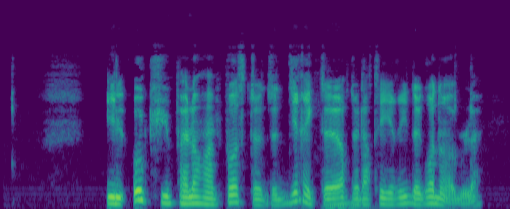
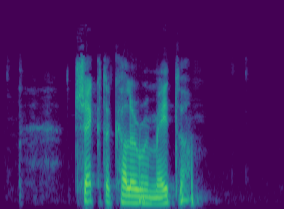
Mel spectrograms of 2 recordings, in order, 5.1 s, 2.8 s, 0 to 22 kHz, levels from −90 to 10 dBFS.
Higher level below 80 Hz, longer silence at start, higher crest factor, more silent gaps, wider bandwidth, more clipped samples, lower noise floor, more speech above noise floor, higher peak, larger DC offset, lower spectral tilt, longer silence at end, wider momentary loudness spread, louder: first, -50 dBFS vs -64 dBFS; first, 1.05 s vs 0.75 s; about the same, 18 dB vs 20 dB; neither; about the same, 7.8 kHz vs 7.6 kHz; neither; second, -55 dBFS vs -76 dBFS; second, 35 dB vs 58 dB; about the same, -4 dBFS vs -2 dBFS; neither; about the same, -6.5 dB/octave vs -5.5 dB/octave; second, 0.3 s vs 0.9 s; second, 9 LU vs 15 LU; about the same, -21 LUFS vs -19 LUFS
